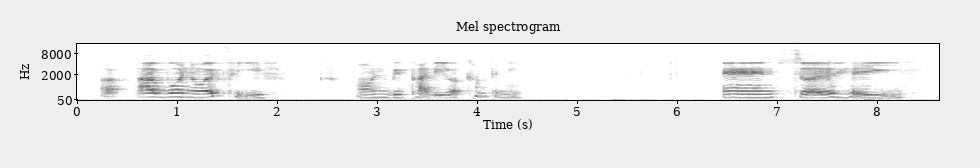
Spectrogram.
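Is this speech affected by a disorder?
Yes: cerebral palsy, dystonic.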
